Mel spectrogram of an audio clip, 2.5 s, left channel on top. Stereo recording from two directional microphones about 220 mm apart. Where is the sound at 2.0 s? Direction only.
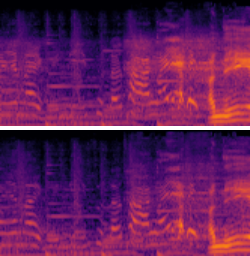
5° right (ahead or behind).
